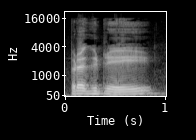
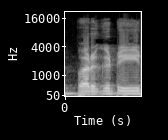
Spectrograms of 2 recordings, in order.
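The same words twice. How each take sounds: First: ਪ੍ਰਗਟੀ with a joined pra, pragti; subscript-ra ਪ੍ਰਗਟੀ as in Gurbani; correct pronunciation. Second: ਪ੍ਰਗਟੀ with a full separate ra, par-ga-ti; ਪ੍ਰਗਟੀ split as pər-gə-ʈi, the wrong way; ਪ੍ਰਗਟੀ with a full rara sound; wrong pronunciation. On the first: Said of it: "ਪੈਰ 'ਚ ਲੱਗਿਆ ਰਾਰਾ". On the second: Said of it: "ਇਹਨੂੰ ਪ੍ਰਗਟੀ ਨਹੀਂ ਪੜ੍ਹਨਾ". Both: Shown as a demonstration.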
